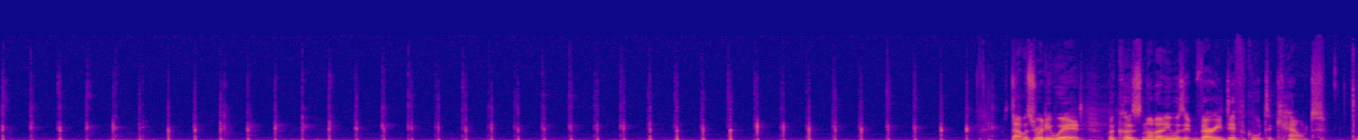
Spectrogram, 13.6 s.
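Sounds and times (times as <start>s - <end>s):
light hand clapping: 0.0s - 10.1s
speech: 10.1s - 13.5s.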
